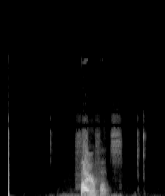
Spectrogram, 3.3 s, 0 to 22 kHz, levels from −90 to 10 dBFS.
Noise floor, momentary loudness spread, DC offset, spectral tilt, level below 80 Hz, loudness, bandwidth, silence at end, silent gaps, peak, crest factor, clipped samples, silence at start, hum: -88 dBFS; 20 LU; under 0.1%; -3.5 dB/octave; -64 dBFS; -13 LUFS; 9 kHz; 1.2 s; none; -2 dBFS; 20 dB; under 0.1%; 1.6 s; none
